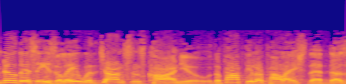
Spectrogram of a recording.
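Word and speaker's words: Carnu: If I were you, I'd buy a package of Johnson's Car New and clean and polish my car this week. You won't regret it. It's spelled C-A-R-N-U, Johnson's Car New.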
